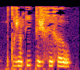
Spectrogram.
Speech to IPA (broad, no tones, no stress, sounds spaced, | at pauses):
tˤ ṳ ʒ œ̃ k i k ɪ ʒ x ɪ x ə u̯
